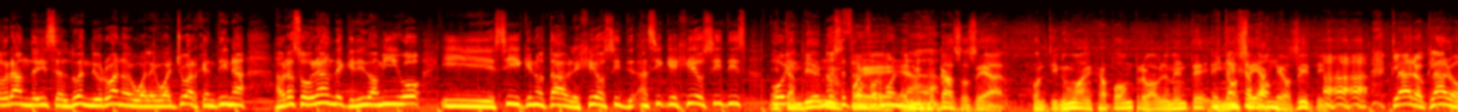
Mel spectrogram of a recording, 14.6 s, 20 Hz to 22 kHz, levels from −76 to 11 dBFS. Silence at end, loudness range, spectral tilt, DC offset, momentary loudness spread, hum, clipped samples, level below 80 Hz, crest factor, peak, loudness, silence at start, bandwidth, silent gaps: 0 s; 1 LU; -5.5 dB/octave; under 0.1%; 5 LU; none; under 0.1%; -36 dBFS; 12 dB; -2 dBFS; -13 LUFS; 0 s; 16 kHz; none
